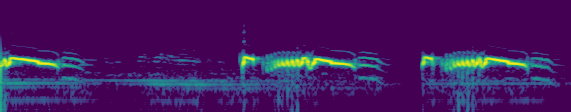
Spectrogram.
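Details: Spotted dove calling, a lure to prompt other doves to call: a sharp opening note, a rapid bubbling roll, then a long falling coo, given twice after a softer first phrase, with a faint low hum beneath.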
